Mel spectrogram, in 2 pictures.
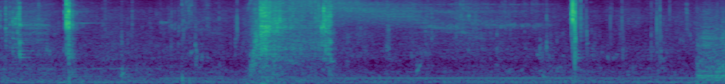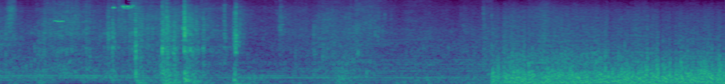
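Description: Bass boat's motor running: about five seconds in, a steady hum begins. Near the end a much louder, even rush of noise sets in. Before the hum, scattered light clicks and knocks.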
